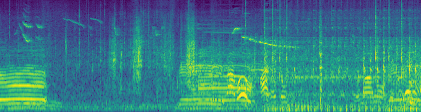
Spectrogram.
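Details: A herd of tame cows walking leisurely to a vast field in gentle morning sunlight; a short moo opens, then a second lowing call follows after a pause, amid rustling, scattered clicks and high bird chirps.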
